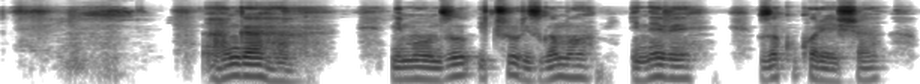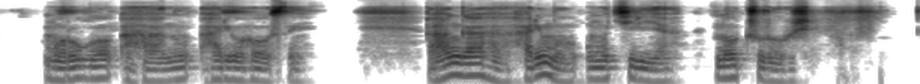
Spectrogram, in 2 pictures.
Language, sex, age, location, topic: Kinyarwanda, male, 25-35, Kigali, finance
